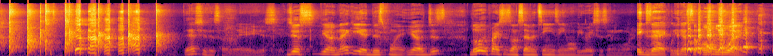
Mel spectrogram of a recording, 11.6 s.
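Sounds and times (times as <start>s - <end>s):
hands clapping: 0.0s - 2.7s
laughter: 1.0s - 2.3s, 10.1s - 11.5s
speech: 1.1s - 2.2s, 2.8s - 11.3s.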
